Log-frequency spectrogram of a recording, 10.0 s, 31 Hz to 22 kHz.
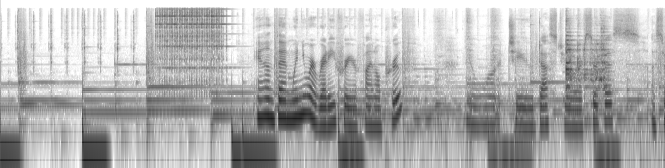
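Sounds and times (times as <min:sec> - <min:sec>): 
kitchen timer ringing with electronic tones and buzzing alarm: 0:01.8 - 0:03.8
speech: 0:03.8 - 0:06.2, 0:07.0 - 0:09.9.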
